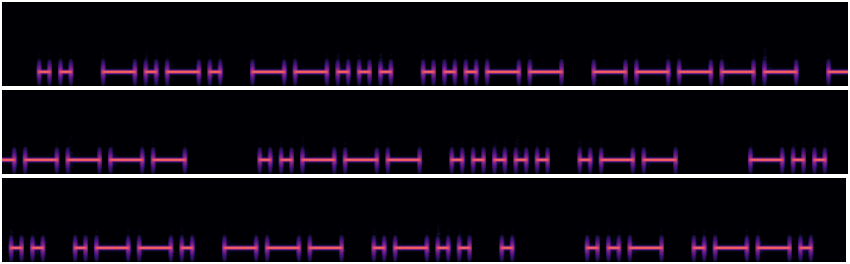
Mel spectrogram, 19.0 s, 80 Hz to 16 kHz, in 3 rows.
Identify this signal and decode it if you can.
Morse code, heard as a keyed tone, about 15 wpm, 700 Hz. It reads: IC7300 25W DIPOLE UP
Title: K1USN SST QSO Practice 15wpm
